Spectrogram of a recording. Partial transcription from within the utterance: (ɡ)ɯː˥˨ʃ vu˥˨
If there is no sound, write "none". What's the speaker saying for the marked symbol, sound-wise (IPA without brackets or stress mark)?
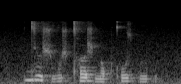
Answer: dʲ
